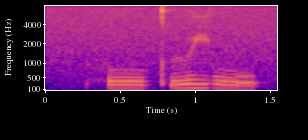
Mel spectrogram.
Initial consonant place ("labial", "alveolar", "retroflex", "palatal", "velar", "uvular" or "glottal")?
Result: glottal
